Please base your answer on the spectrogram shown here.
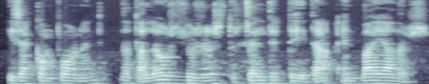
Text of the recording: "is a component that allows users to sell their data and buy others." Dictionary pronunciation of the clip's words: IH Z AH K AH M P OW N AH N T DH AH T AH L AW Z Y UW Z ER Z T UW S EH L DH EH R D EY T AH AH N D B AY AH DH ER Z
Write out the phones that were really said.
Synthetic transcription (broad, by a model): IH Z AH K AH M P OW N AH N T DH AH T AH L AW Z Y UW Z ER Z T UW S EH L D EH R D EY T AH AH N B AY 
